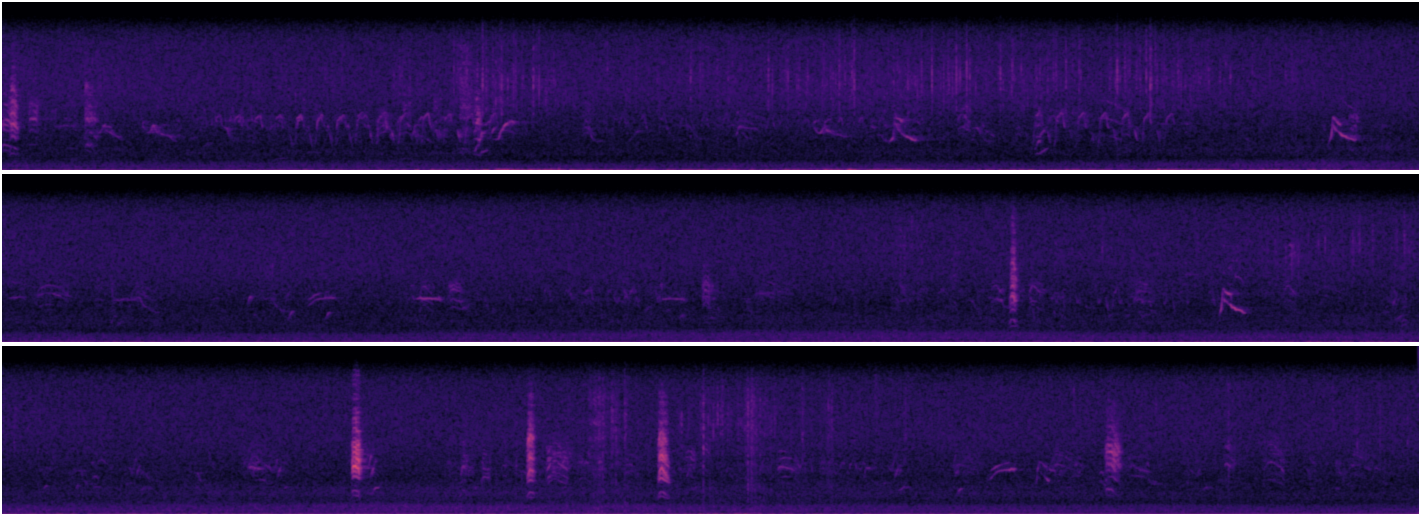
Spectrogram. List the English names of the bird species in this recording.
Hawaii Amakihi, Warbling White-eye, House Finch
